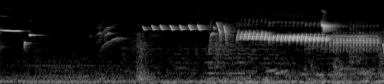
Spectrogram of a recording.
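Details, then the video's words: A canary in lively, nearly unbroken song, used for training or stimulating other canaries: scattered soft notes, then a quick series of clear high pips and a loud, steady buzzing trill. "Suara Kenari Gacor panjang Jeda rapat"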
